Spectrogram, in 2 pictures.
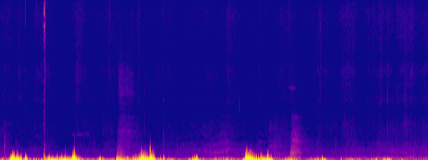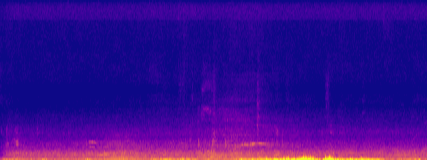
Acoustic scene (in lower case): residential area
